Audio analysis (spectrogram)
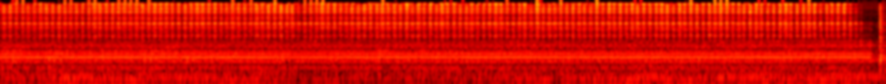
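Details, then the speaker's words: Lathe facing a universal bench block: steady high tool whine with light regular ticking about three per second, an interrupted cut because the face is not yet flat and only part of it is cut. "You can hear that sound difference when it's interrupted cut versus a solid cut."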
